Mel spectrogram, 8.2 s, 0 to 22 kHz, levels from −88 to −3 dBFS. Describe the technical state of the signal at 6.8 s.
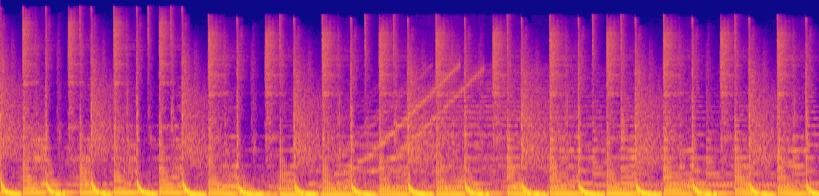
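At 6.8 s the audio sits inside a section at the wrong speed, running from 1.89 s to the end. It plays at 0.8 times its original speed. Pitch drops by roughly four semitones with it. Everything sounds deeper and slower, likely from playback against the wrong clock.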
